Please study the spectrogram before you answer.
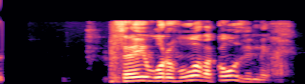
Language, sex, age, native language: Icelandic, male, 40-49, Icelandic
